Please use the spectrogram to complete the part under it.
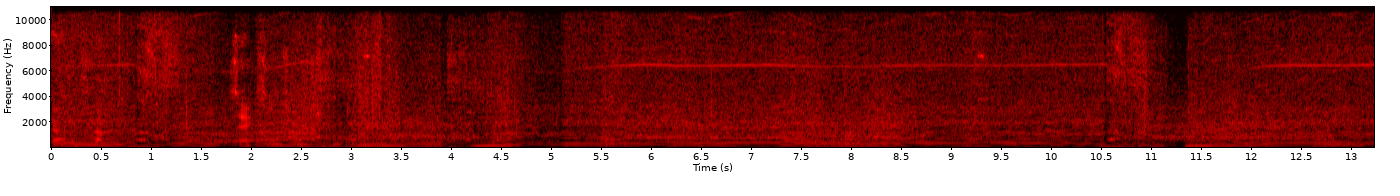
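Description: Tyres squeal while the car slides sideways.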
